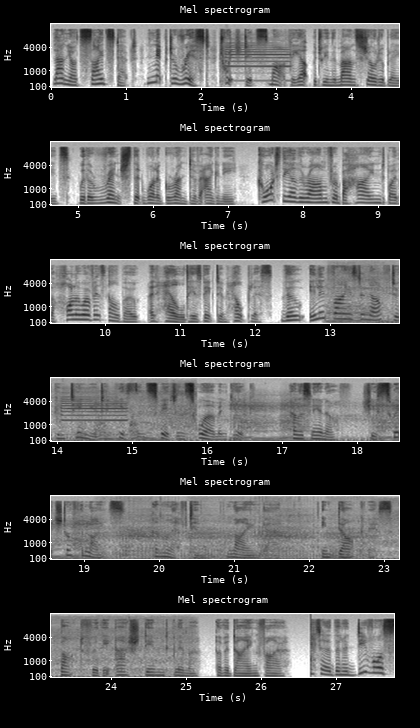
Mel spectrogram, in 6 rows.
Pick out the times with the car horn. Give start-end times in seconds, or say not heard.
2.2-3.2, 13.9-15.8.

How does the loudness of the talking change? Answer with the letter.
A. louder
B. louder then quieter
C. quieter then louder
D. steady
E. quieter
D.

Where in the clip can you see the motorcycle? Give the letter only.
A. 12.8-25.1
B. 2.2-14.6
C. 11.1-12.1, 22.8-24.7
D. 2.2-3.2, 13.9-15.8
A.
